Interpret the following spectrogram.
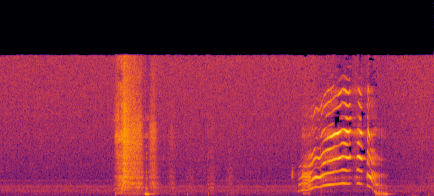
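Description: A short breathy burst, then near the end one high-pitched cry that rises and then falls in pitch, under a second long.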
